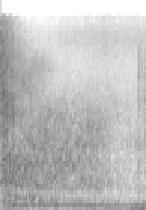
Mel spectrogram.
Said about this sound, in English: As you watch, the smallest fragment breaks off of this massive comet and rockets into Turtle Bay, destroying it in an explosion of fire and ash. A second later, another fragment takes out the Aenean ship next to you.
